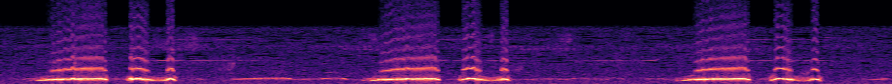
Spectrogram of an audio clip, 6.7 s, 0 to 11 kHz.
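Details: Kecor pigeon (burung dara) calling in loud, harsh, harmonic phrases: a long rising note and then two quick clipped notes, repeated three times about every 2.3 seconds, with softer wavering coos between them.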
